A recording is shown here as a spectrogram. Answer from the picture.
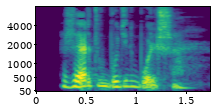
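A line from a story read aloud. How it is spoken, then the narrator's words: Quiet voice. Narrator (Russian): произнес Питер Джексон тихо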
